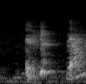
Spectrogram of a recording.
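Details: Cough: two short, harsh coughs in quick succession from an infant brought for baby massage for a lingering cough that is slow to heal.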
